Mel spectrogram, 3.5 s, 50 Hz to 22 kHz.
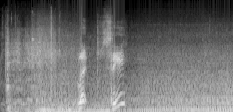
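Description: A 1987 Buick Grand National cranks and fires on a cold day, a rising starter whine giving way to a steady, close idle rumble; someone speaks briefly over the start.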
